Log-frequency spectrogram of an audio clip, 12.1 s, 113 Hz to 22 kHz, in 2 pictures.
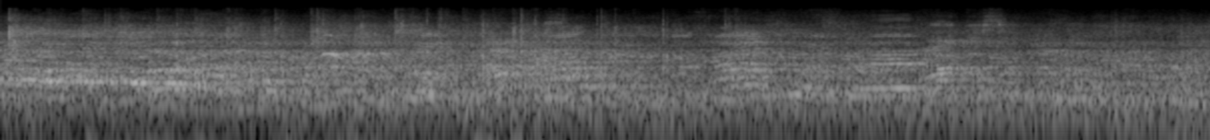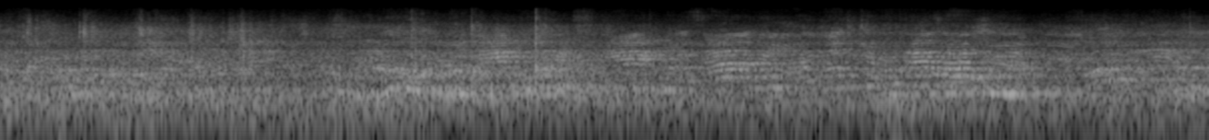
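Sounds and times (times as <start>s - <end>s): voices calling out in hall: 0.0s - 12.0s.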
